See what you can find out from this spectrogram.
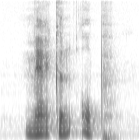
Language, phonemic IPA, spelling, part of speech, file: Dutch, /ˈmɛrkə(n) ˈɔp/, merken op, verb, Nl-merken op.ogg
- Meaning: inflection of opmerken: 1. plural present indicative 2. plural present subjunctive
